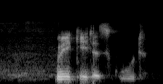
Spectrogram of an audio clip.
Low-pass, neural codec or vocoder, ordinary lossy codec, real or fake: 7.2 kHz; codec, 16 kHz, 2 kbps, X-Codec, HuBERT features, trained on general audio; Opus, 16 kbps; fake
